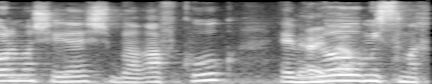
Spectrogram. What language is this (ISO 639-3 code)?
heb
